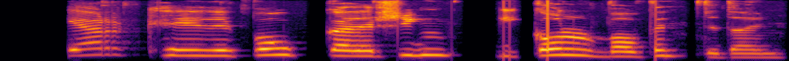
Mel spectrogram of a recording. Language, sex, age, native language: Icelandic, male, 12, Icelandic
